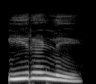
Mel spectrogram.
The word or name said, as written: ಈರಳ್ಳೆ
